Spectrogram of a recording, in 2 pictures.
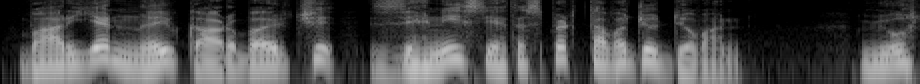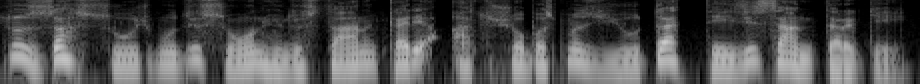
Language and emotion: Kashmiri, surprised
